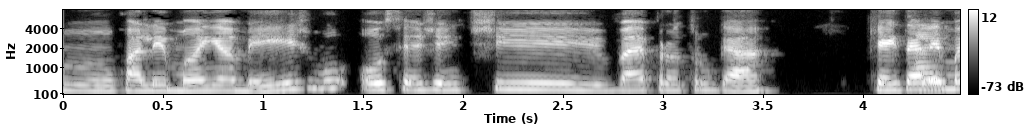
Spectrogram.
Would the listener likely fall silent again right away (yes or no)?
yes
